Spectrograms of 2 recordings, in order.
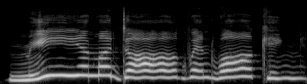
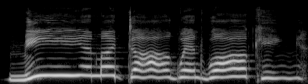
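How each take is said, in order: First: The M slides vaguely up into its pitch. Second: The same.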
